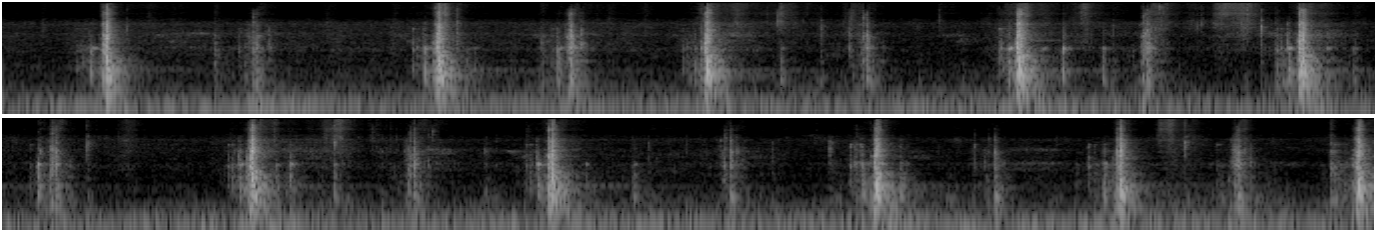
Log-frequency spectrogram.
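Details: Toyota Sienna with sharp, regular knocks about every three-quarters of a second over a low vehicle rumble; owner suspects the transmission, cause unknown.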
